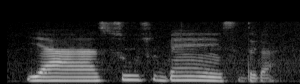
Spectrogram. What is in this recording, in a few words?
"yaas-sus-bẽesdga", moore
